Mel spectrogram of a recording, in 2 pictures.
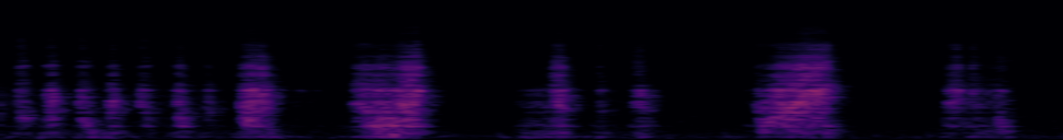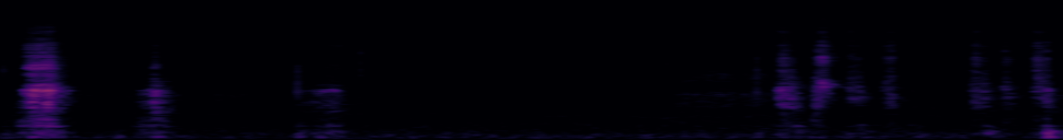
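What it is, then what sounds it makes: Wax-coated scratch art paper being scraped. A wooden stylus slowly scrapes the black coating at the lower right of a flat sheet of wax-coated scratch art paper. The result is a series of dry, rasping scratches of uneven length, with longer, louder strokes among short quick ones. After a quieter stretch, a cluster of brief, bright scratches closes the clip.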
